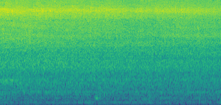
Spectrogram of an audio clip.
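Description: Tomato paste hits hot cooked masala in a pan for a rajma and potato curry, giving a steady, even sizzle and hiss that carries on without a break, with no talking.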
